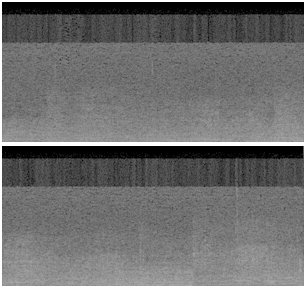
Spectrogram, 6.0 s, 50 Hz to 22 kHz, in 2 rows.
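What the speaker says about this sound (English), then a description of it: "You can hear the McLaren in the background there as we watch the 27" A McLaren GT3 race car engine drones in the rFactor 2 racing game during a 4-hour GT3 race at Bathurst, a steady broad roar with shifting tone as cars pass, continuous and moderately loud.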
